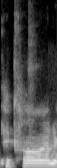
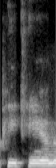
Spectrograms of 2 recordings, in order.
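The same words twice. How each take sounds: First: Pecan with an open AH in the last syllable; pecan as puh-KAHN. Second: Pecan with a short A as in can; pecan as PEE-can. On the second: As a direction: say pecan as "pee-KAN", long ee first. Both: Shown as a demonstration. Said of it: "saying pecan or pecan in the wrong home".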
